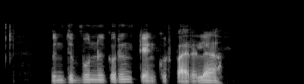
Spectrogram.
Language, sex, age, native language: Icelandic, male, 30-39, Icelandic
